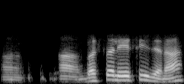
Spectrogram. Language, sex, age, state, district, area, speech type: Kannada, male, 18-30, Karnataka, Shimoga, rural, conversation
